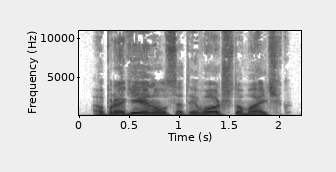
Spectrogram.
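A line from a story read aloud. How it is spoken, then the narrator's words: Grumbling. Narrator (Russian): проворчал Изгримнур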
